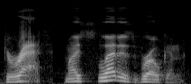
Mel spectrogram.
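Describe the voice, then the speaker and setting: Male actor as kindly adventure game hero, earnest, expressive, over noisy old audio. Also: mid-range voice, measured pace. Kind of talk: scripted adventure game acting.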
